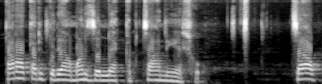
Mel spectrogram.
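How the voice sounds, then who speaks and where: A man's voice: high voice, fast talker, natural voice. A man voicing a strict, bossy old father-in-law in a cartoon, with a harsh, scolding manner. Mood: demanding. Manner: harsh, bossy, shouting rebukes. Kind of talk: cartoon voice acting.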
